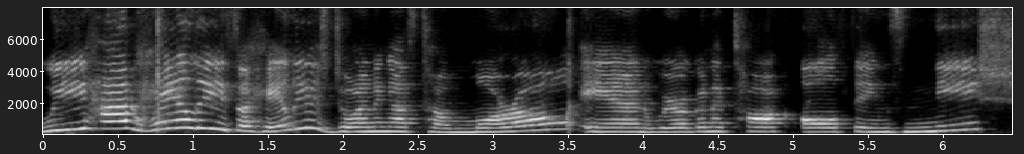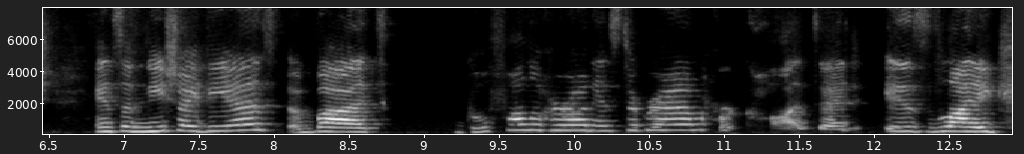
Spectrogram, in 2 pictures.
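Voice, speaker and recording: A woman's raised, projected voice, high-pitched and bright with a sharp tone, lively intonation, big swings in loudness and a very slow pace. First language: French. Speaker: workshop host. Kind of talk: live webinar chat. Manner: animated.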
